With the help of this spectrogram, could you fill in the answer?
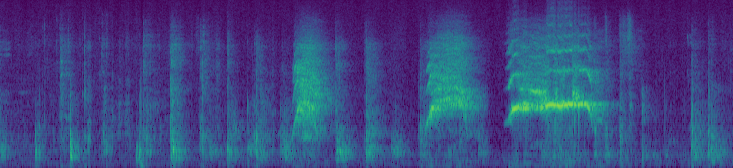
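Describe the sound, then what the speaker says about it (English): A woman screams in an old horror film, a loud shrill cry rising out of rhythmic footsteps or hoofbeats and short bursts of noise, with the scream peaking near the end. "Who screamed? I did."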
